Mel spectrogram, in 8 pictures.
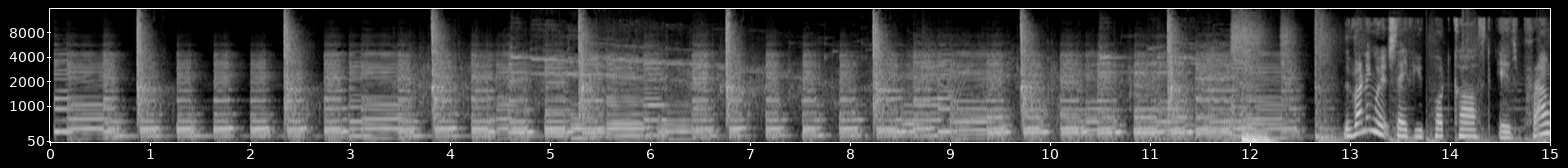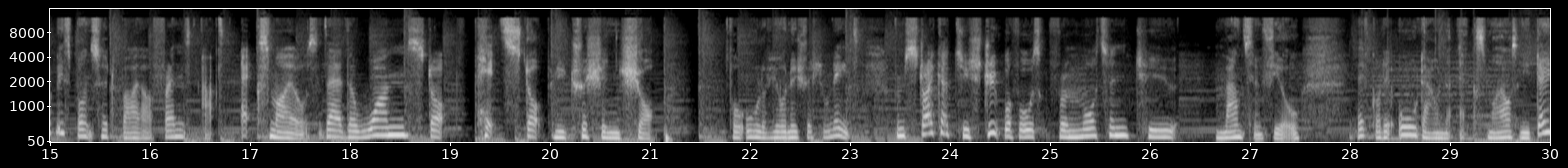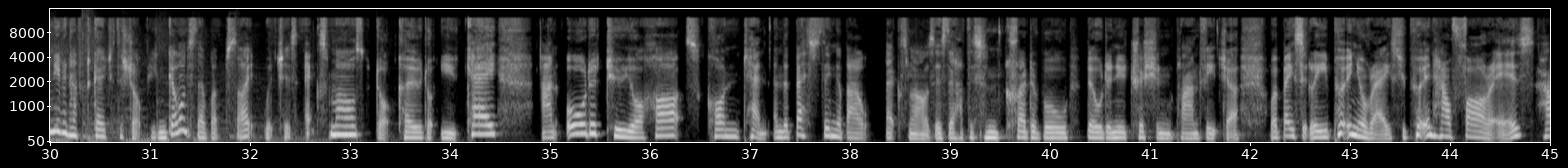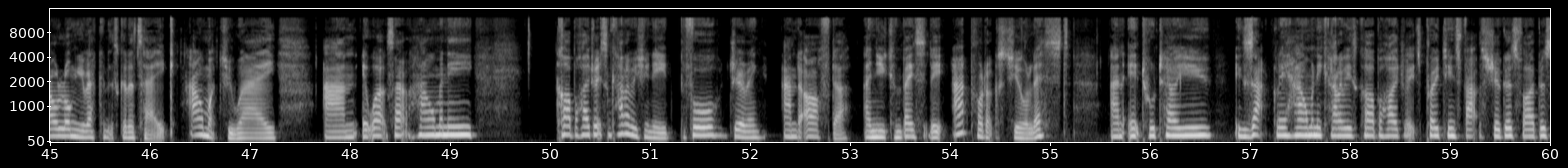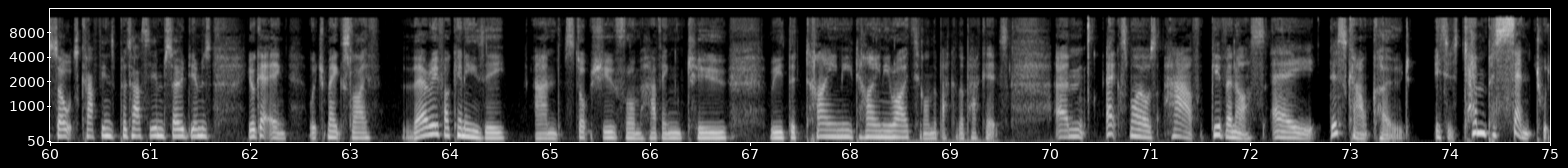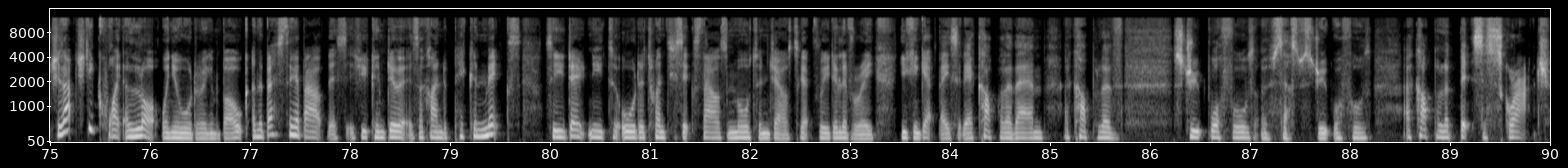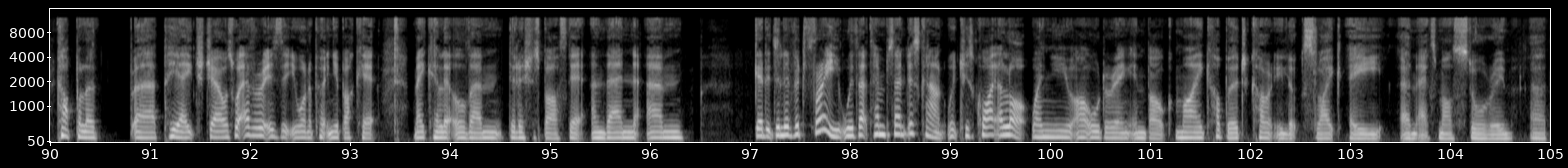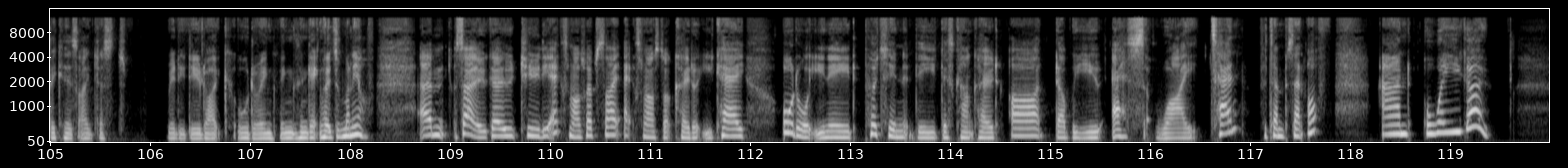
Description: I'd say the pace of this pod is slow at best - sorry about that!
